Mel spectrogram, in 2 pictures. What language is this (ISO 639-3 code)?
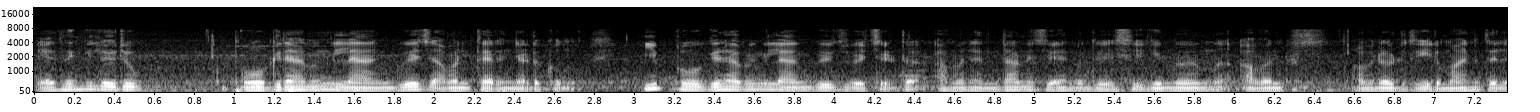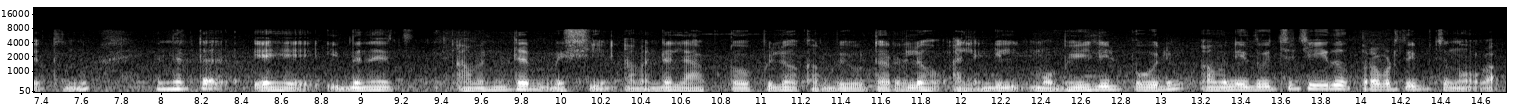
mal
